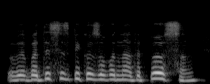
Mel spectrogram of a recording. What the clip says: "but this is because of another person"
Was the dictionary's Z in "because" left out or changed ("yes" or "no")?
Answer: no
